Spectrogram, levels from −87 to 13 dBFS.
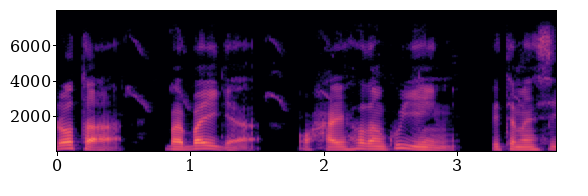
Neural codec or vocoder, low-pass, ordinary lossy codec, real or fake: none; 7.2 kHz; none; real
